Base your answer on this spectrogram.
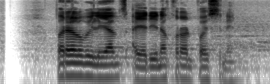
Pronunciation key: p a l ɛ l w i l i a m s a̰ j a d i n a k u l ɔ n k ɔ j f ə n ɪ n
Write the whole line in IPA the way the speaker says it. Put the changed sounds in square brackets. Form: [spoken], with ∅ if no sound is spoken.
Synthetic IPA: p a [ɾ] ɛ l w i l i a m s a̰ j a d i n a k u [ɾ] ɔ n [p] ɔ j [s] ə n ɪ n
